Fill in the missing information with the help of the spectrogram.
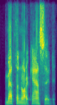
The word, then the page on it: methanoic acid: American English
